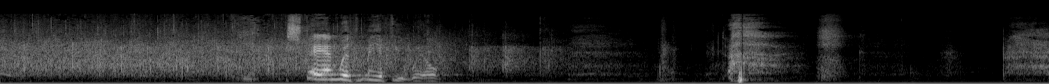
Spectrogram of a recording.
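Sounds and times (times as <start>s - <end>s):
audience clapping hands: 0.0s - 6.2s
speech: 2.9s - 4.5s.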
